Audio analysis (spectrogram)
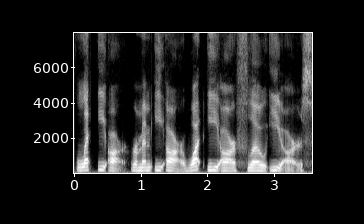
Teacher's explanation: So the R at the end of words needs to be really clear and strong. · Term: strong ER ending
